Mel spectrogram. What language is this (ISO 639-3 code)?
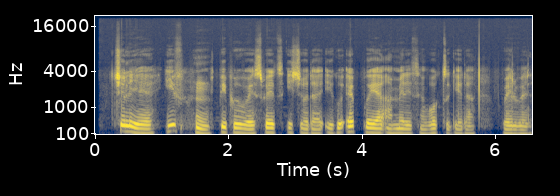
pcm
